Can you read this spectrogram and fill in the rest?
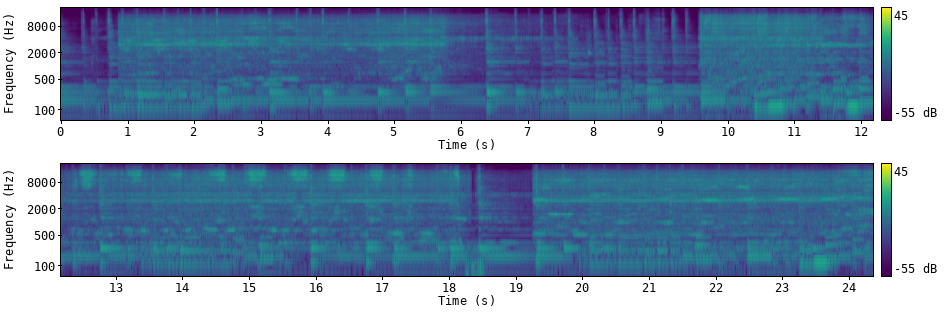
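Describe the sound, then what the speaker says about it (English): An Eastwood Contour SCT stripping wheel grinds through several layers of paint and body filler, a loud continuous whirring abrasion that rises and dips in pitch with a short pause partway through. "even with a combination of several layers of paint and body filler, it was able to eat right through it and not clog up the wheel"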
